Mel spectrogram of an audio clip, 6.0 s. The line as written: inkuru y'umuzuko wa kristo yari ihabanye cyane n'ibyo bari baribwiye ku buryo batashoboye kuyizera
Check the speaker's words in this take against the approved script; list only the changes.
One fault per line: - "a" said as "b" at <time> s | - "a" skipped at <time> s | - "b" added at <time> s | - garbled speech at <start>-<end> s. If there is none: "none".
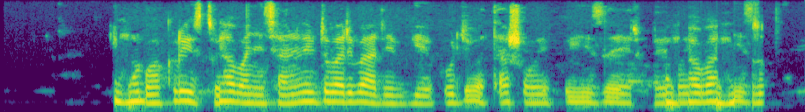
- "y'umuzuko" skipped at 1.1 s
- "yari" skipped at 1.6 s
- garbled speech at 4.9-5.7 s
